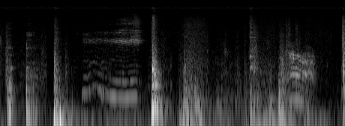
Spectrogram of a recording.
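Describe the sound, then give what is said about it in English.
Chairs shifted around: several hard knocks and thuds, a drawn-out squeaky creak, and rustling scrapes as the chairs are dragged and switched. “Can we switch chairs?”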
